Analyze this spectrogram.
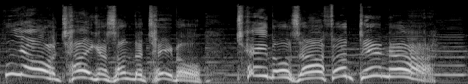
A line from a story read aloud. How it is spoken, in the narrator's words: he roared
